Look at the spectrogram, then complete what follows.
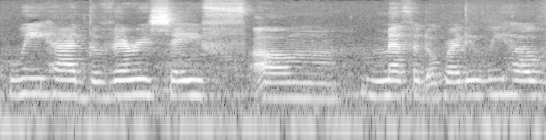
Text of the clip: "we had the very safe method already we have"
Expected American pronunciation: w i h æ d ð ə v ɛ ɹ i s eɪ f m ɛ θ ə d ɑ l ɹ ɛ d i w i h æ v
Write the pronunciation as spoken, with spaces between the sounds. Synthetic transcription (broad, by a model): w i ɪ d ð ə v ɛ ɹ i s eɪ f m ɛ θ ə d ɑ l ɹ ɛ d i w i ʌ v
